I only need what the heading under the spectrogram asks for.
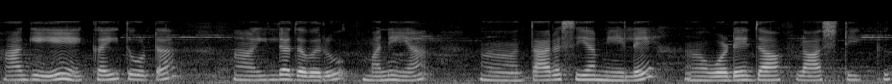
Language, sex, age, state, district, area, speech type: Kannada, female, 30-45, Karnataka, Chamarajanagar, rural, spontaneous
